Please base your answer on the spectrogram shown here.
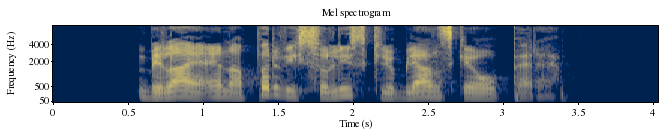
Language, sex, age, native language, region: Slovenian, male, 18-29, Slovenian, Savinja region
